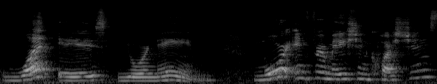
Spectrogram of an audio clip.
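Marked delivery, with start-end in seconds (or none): 0.0-2.2 slow, low question, "name" dropping at the end; falling question intonation. Shown as a demonstration. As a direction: spell out each word and let "name" fall. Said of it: "the pronunciation will go down".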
